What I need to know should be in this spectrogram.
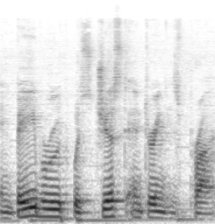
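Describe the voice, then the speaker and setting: The delivery is moderate in speed. Music can be heard behind the voice. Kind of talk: podcast interviewer.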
